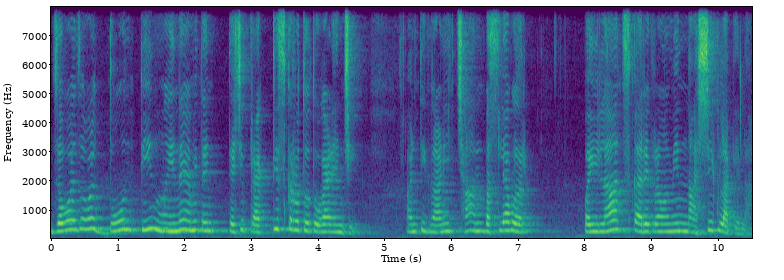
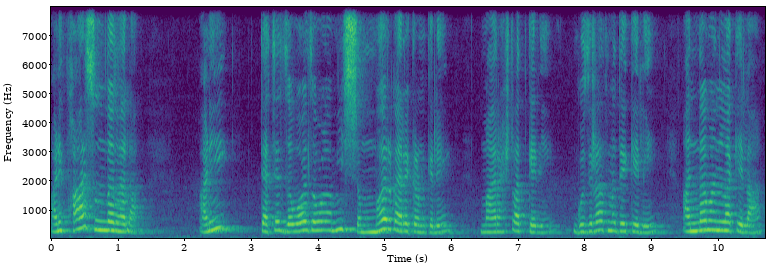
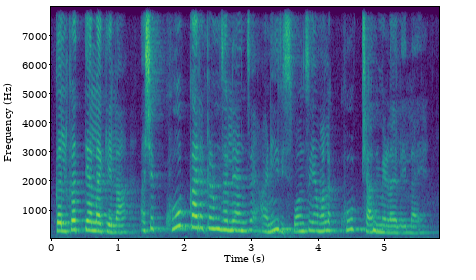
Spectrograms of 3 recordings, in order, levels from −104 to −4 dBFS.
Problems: none marked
